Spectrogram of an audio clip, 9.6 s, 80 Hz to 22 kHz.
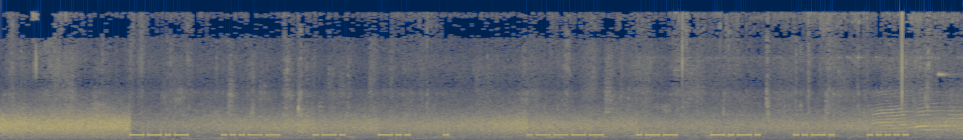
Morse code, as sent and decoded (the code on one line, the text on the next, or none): --.- ...-- .-. -.. . / .---- .-- -.-. ..-. .....
Q3RDE 1WCF5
